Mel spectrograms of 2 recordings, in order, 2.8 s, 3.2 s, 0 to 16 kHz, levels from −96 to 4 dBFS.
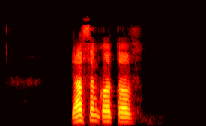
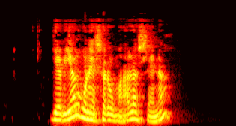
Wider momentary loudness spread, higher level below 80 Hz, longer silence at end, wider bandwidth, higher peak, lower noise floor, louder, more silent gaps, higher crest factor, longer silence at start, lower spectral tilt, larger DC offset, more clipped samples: first, 17 LU vs 8 LU; second, -80 dBFS vs -62 dBFS; about the same, 1 s vs 0.9 s; about the same, 9.4 kHz vs 9 kHz; second, -4 dBFS vs 0 dBFS; second, -79 dBFS vs -85 dBFS; second, -24 LUFS vs -14 LUFS; neither; first, 24 dB vs 16 dB; first, 0.95 s vs 0.7 s; about the same, -4.5 dB/octave vs -5.5 dB/octave; neither; neither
